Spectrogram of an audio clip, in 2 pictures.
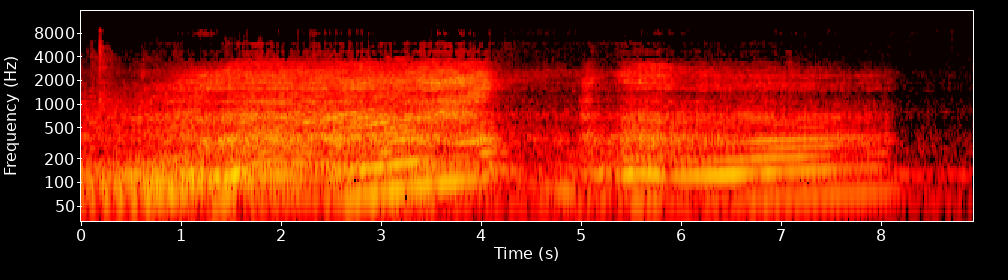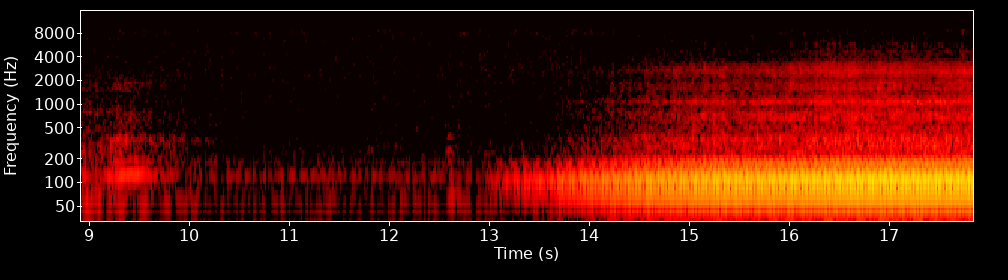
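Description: Car engines rev loudly with rising and falling pitch for several seconds, fade to near silence, then a steady, heavy low rumble of idling motors builds and holds as people warm up their cars.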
